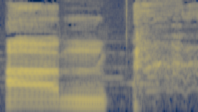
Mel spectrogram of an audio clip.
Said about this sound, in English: I don't like Beethoven anymore because of that piece of music. The truck is actually still parked. It just kind of automatically starts up at that time.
